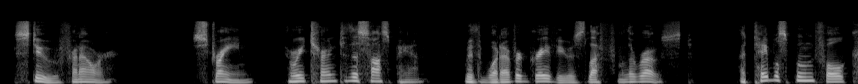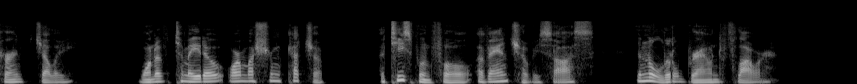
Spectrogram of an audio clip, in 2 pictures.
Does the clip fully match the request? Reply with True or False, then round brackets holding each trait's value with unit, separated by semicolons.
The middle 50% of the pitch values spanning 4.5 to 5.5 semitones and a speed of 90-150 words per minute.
True (5.1 semitones; 135 wpm)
